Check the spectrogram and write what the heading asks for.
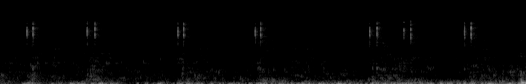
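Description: Computer mouse button clicking, about seven short, sharp clicks spaced roughly half a second to a second apart, while a rectangle is drawn in CAD software.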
